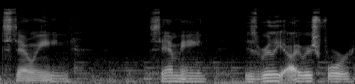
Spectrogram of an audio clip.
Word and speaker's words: Samhain: Pronounced Samhain. This is what this says. Most Wiccans refer to Halloween as Samhain, pronounced Samhain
